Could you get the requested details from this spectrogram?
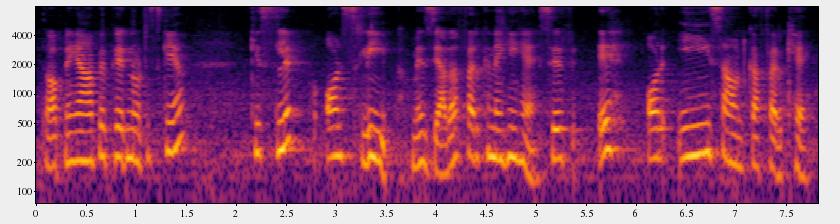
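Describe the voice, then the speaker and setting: A woman with an Indian accent teaching English pronunciation, explaining slowly and quizzing the viewer. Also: fairly high pitch, animated, darkish tone, slight background noise. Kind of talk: Hindi-language pronunciation lesson.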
